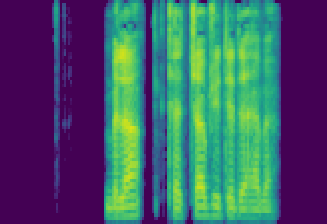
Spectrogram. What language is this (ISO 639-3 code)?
kur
